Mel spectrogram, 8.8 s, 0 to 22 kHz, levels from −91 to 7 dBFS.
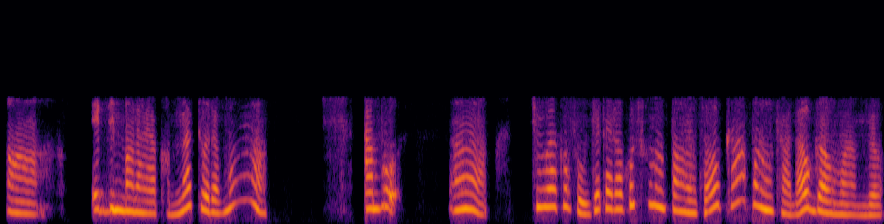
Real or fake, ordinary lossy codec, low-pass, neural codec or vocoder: fake; none; 3.6 kHz; codec, 16 kHz, 1.1 kbps, Voila-Tokenizer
